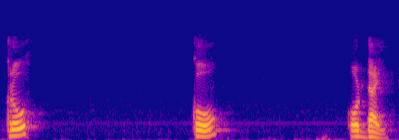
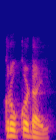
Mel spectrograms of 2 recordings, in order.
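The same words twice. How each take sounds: First: क्रो, को, डाइल each on its own; split into syllables. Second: Said in the usual way. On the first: Shown as a demonstration. Teacher breaks crocodile into three parts for learners, syllable by syllable. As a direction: leave a long gap after क्रो and after को. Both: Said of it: "ये तीन word से मिलकर बनता है".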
